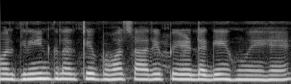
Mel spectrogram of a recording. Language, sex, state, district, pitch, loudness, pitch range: Hindi, female, Uttar Pradesh, Lucknow, 235 Hz, -12 LUFS, 230-245 Hz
